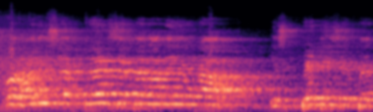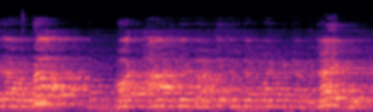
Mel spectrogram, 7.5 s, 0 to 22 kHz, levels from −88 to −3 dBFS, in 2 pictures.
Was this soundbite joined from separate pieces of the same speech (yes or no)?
yes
